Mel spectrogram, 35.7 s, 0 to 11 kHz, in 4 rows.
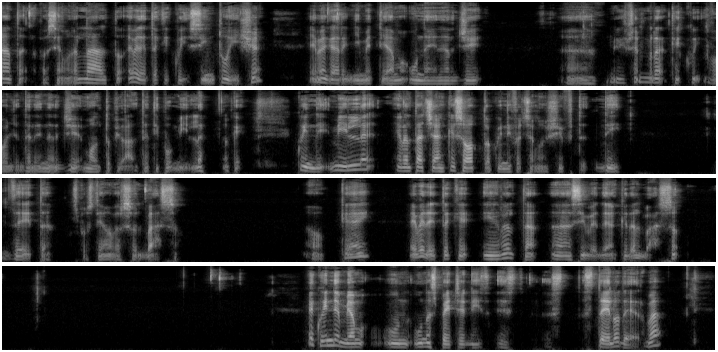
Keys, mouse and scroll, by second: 0.7-4.0 middle drag, 4.0-5.7 drag, 12.3-13.9 middle drag, 16.5 shift+d, 20.0-21.8 middle drag, 27.3 r, 29.7-31.6 middle drag, 34.5-35.6 middle drag.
